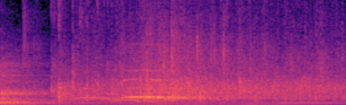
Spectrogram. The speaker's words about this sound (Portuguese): De vez em quando você tem que levantar dessa cadeira, você tem que dar um glória a Deus, você tem que dar um aplauso, você tem que fazer alguma coisa, meu irmão.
